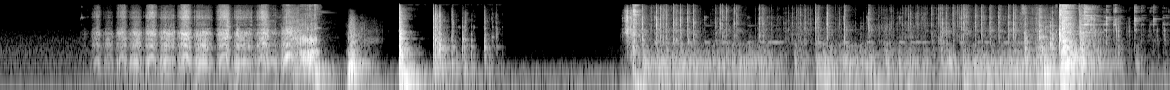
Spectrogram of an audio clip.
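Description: Cartoon sound effects of saws and cutting tools grinding and scraping on metal in two long stretches, with one sharp crash about three seconds in. The tools break against the Omnitrix without marking it.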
